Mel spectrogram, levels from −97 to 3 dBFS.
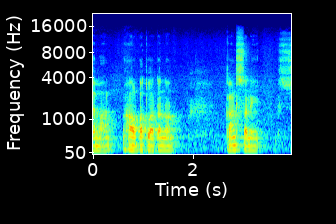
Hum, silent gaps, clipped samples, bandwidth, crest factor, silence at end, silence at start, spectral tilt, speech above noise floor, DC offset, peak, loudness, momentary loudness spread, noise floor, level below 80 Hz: none; none; under 0.1%; 16 kHz; 20 dB; 0 s; 0 s; -4.5 dB/octave; 23 dB; under 0.1%; -12 dBFS; -29 LUFS; 22 LU; -51 dBFS; -60 dBFS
